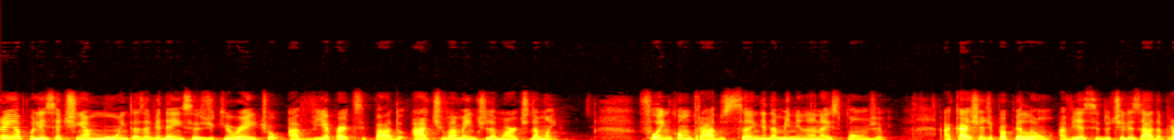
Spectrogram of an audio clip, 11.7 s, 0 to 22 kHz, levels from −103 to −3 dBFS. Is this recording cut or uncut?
uncut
